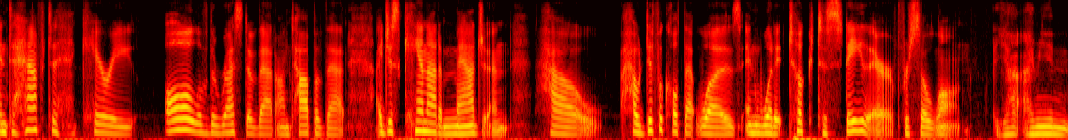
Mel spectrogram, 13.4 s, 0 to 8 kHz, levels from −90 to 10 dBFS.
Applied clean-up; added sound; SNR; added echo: none; none; none; none.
